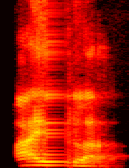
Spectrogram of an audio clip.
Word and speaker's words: Isla: What is it? Isla. Isla. All right. Isla? Silent test.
